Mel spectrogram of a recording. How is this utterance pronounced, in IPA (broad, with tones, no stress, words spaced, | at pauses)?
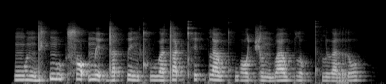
ŋo˨˩ndi˦˥t̚ mu˦˥ʔ sɔ˥˩ʔ me˨˩ʔda˦˥t̚pe˨˩n kʰwu˩˦a̯ta˦˥k̚pʰe˥˩k̚pla˧w kʰwɔː˩˦t͡ɕo˩˦nbaː˧wplo˨˩k̚ pʰlɯ˨˩a̯ro˥˩k̚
